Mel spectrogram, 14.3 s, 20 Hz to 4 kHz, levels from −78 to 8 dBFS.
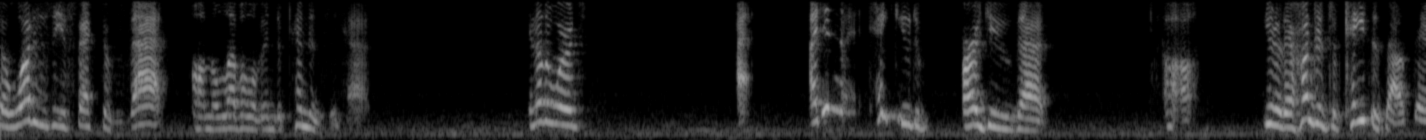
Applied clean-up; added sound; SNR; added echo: none; none; none; none.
